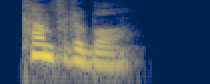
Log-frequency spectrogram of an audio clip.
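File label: "comfortable", American English, female; everyone-can-use-english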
